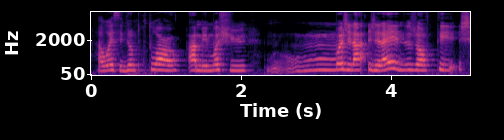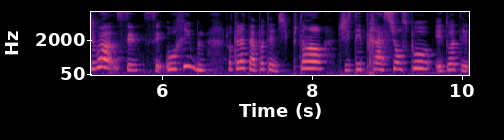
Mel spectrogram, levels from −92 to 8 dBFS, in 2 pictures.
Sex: female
